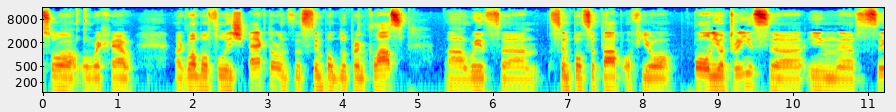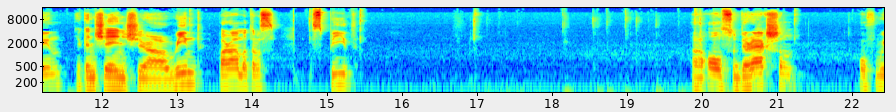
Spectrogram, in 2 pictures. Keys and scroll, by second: 4.8 typing, 5.9-6.2 typing, 8.2-11.6 typing, 17.1-19.4 typing, 21.0 typing.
